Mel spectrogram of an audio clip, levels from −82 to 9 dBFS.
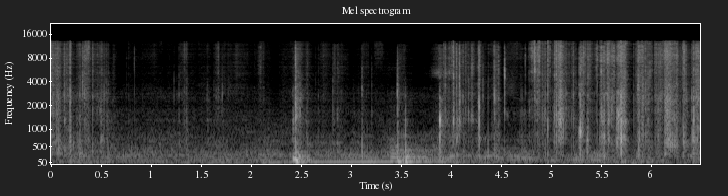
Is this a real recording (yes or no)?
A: no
